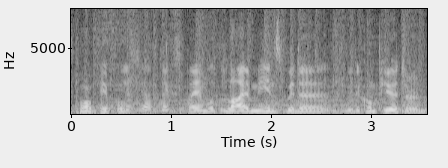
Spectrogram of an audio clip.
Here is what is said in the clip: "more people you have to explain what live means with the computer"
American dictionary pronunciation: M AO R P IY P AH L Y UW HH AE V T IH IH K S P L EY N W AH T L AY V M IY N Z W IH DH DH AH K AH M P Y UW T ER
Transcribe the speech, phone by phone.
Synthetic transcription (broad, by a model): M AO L P IY P AH L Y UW HH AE F T IH IH K S P L EY N W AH T L AY V M IY N Z W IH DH DH AH K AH M P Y UW T ER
